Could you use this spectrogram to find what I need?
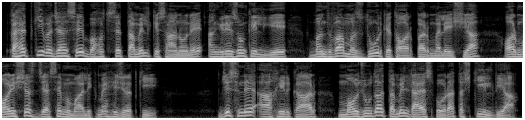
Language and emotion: Urdu, neutral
